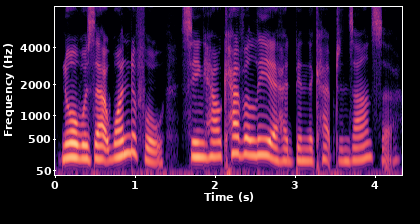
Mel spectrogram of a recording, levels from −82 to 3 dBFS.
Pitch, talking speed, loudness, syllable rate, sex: 200 Hz, 165 wpm, -17 LUFS, 4.5 syllables/s, female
